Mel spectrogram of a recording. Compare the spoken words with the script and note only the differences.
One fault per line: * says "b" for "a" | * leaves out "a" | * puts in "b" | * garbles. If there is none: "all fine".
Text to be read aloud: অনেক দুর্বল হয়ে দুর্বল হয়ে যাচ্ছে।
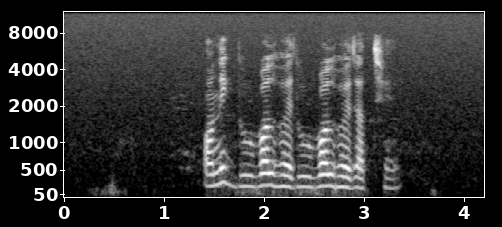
all fine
